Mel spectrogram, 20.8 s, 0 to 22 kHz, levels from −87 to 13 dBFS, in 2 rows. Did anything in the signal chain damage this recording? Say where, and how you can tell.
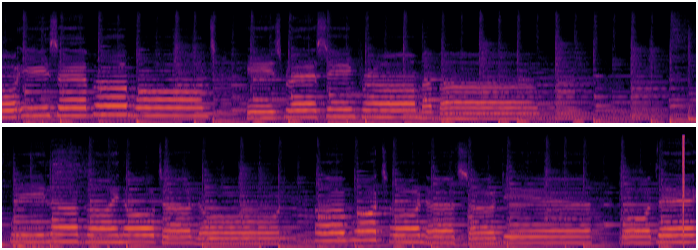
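Yes. At 20.62 s, right at the end, there is a very short burst of very loud white noise with hard edges, a flat hiss that starts and stops abruptly with no fade. This is file tags played as audio, a fault at the storage and playback stage: the player has read part of the file's metadata block as samples. The block here holds a compressed cover picture, and compressed data is close to random, so it decodes as loud static rather than a rasp or silence.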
